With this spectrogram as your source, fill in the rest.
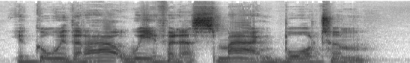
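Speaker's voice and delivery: put-on Scottish accent. Speaker doing their usual scottish phrase from a movie: scottish accent. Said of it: "that's usually my, my Scottish phrase".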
